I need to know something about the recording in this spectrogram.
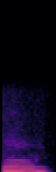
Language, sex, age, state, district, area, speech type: Bengali, male, 45-60, West Bengal, Cooch Behar, urban, conversation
